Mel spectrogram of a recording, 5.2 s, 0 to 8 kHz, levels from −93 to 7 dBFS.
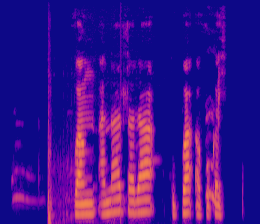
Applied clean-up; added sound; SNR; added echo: classical method Wiener filter.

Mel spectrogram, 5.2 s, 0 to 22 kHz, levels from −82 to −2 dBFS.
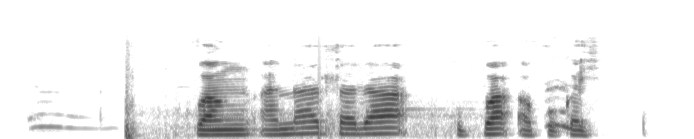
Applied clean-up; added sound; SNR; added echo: none; Fire; 19 dB; none.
